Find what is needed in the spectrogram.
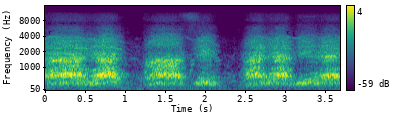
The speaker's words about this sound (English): Everywhere is Taksim, they chanted today. Everywhere is resistance.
